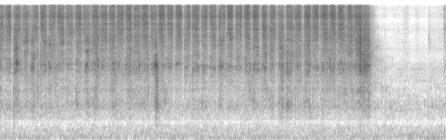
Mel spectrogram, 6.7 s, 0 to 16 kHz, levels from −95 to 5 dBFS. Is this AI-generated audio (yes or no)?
yes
